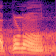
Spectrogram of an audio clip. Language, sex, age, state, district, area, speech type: Odia, male, 60+, Odisha, Kendrapara, urban, spontaneous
